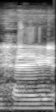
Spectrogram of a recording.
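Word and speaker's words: ἡ: this are different words a and hey are different words so they can mean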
